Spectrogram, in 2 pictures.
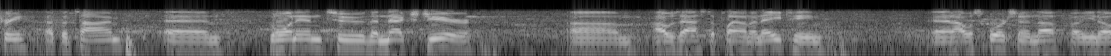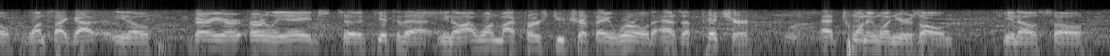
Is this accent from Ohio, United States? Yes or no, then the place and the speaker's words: yes; Delaware, Ohio, United States; I was born in Delaware, Ohio, small town just about 20 minutes north of Columbus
